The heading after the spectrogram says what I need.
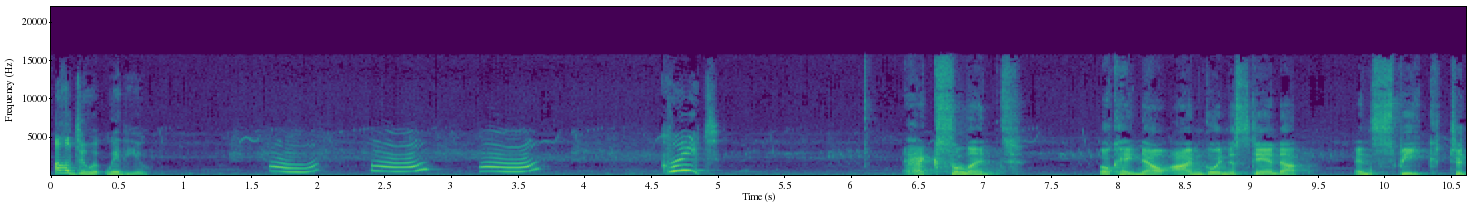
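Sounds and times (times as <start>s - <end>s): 
speech: 0.1s - 0.9s, 6.4s - 10.5s
person imitating a puppy's soft whimper: 1.6s - 3.7s.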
